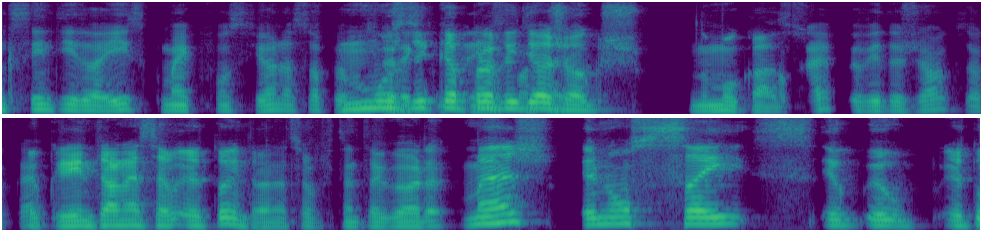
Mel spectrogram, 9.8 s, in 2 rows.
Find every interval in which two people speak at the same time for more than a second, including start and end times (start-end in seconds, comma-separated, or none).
1.7-2.9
